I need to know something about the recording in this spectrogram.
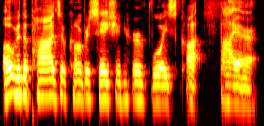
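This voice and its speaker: Slow, deliberate woman reading poems. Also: low-pitched. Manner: slow, deliberate, measured delivery. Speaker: featured poet. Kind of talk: reading her own poetry aloud.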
